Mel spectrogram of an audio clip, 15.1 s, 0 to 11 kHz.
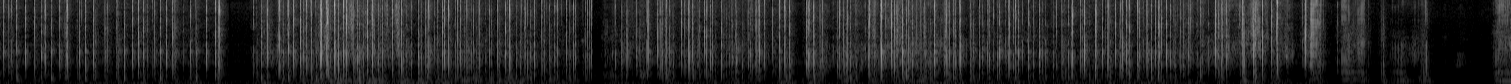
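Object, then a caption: Metal-laminate hand cream tube. Long dark nails rapidly tap and scratch along a small, flattened metal-laminate hand cream tube lying on a soft cloth. The tube's crinkly surface gives a dense stream of dry crackling clicks and rasping scrapes centered in the midrange with a bright edge. The sound pauses briefly around 2.4 and 6 seconds and thins out toward the end.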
